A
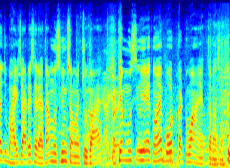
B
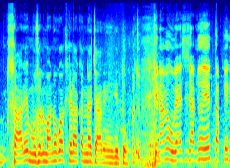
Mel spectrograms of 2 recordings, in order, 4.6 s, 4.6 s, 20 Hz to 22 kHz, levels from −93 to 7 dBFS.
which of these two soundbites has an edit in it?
B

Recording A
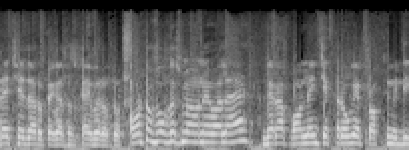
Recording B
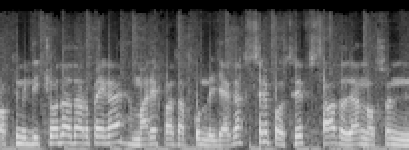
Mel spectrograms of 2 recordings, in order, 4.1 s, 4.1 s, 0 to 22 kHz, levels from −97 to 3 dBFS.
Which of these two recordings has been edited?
A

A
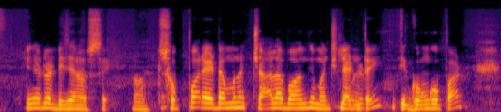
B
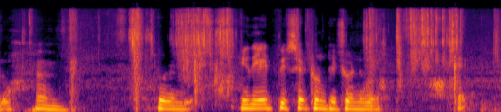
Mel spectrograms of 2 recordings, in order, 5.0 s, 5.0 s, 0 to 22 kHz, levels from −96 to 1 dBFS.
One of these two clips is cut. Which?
A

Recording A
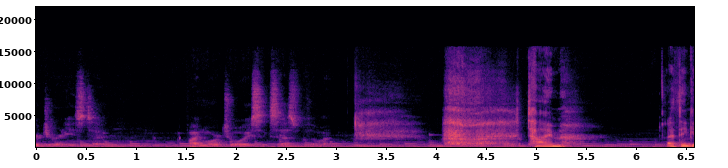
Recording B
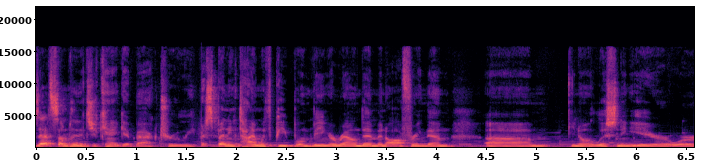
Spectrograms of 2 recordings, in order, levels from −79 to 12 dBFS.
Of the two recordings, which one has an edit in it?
B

